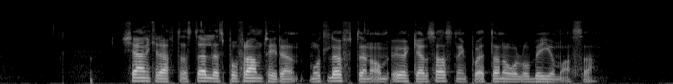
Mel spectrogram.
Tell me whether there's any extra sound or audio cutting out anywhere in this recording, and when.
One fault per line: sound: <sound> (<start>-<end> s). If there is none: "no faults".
no faults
